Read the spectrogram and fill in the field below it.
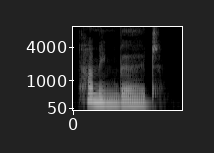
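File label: "hummingbird", British English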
